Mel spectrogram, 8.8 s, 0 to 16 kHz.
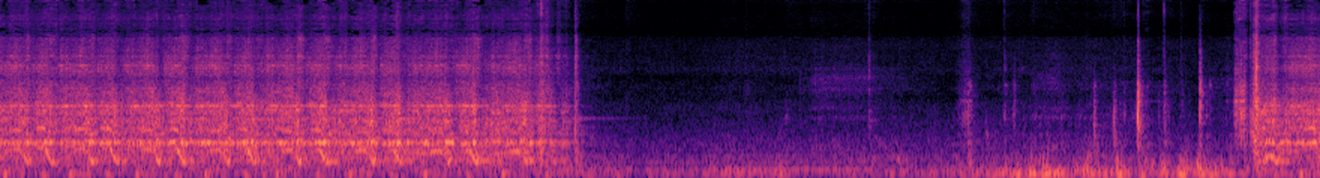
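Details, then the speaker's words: John Deere 445 fuel-injected garden tractor, parked about 8 years unstarted: starter churns about two beats a second, stops, retries, no pop. Cranks but won't fire. "Not even a pop."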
